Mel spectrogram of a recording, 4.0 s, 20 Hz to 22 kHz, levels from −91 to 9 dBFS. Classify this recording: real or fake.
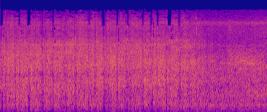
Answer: real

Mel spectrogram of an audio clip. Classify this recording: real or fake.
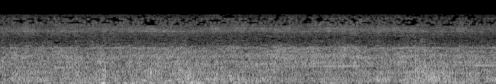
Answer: real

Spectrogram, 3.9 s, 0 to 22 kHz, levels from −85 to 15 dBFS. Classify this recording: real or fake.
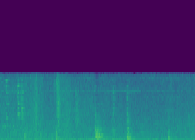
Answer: real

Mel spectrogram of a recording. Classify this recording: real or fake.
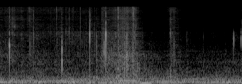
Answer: fake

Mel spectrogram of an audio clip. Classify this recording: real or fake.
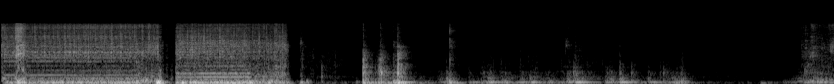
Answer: real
